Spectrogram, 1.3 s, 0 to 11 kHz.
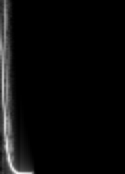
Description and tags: Flashcore kick 2
flashcore, flash, core, kick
